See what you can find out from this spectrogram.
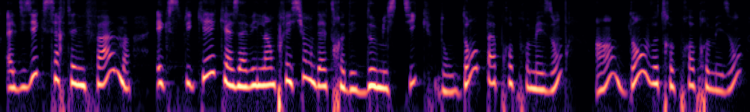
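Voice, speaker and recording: Emphatic woman podcaster, slightly high voice. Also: big pitch swings, normal speed, darkish tone. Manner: emphatic, peppers speech with "hein", repeats words. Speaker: podcast host. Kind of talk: casual advice talk to listeners.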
